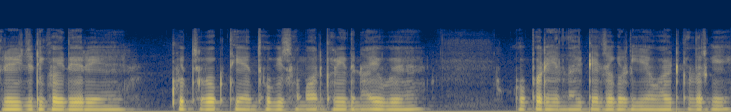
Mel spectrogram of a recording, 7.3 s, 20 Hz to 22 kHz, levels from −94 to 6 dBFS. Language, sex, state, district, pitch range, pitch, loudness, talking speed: Hindi, male, Rajasthan, Bikaner, 125-130 Hz, 130 Hz, -19 LUFS, 180 wpm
